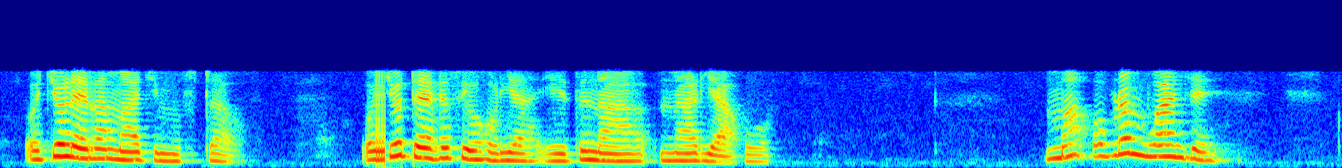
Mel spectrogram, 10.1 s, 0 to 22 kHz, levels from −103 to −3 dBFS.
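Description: A short robotic stutter, buzzing at about 50 Hz, breaks the speech from 2.82 to 2.88 s, before "otekhe syakhulya yotse". This is packet loss with the last packet repeated: 60 ms went missing, which fits three 20 ms packets, and the receiver replayed the last good one.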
